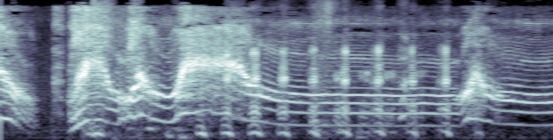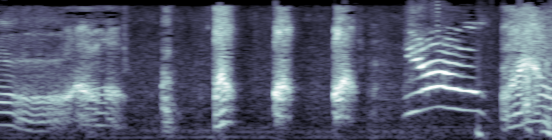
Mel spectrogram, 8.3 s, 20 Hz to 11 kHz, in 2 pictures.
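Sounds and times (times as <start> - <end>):
laughter: 0.6 - 3.7, 7.8 - 8.2
speech: 1.7 - 4.7
cat meowing: 7.2 - 8.2.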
